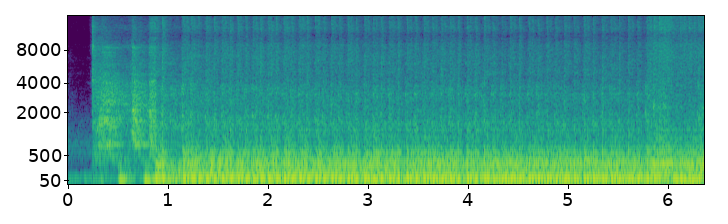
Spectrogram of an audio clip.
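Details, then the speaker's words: 2008 Can-Am Outlander 650 XT ATV with a no-start fault, caused by a bad wiring connection and fixed with a new connector. After the repair it cranks quickly, catches at once and settles into a steady, even idle with no misses. "okay well there you go there's a quick easy fix costs nothing but a wire cutter and a little bit of time"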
